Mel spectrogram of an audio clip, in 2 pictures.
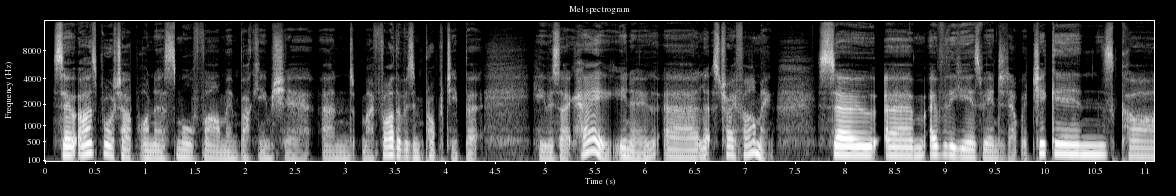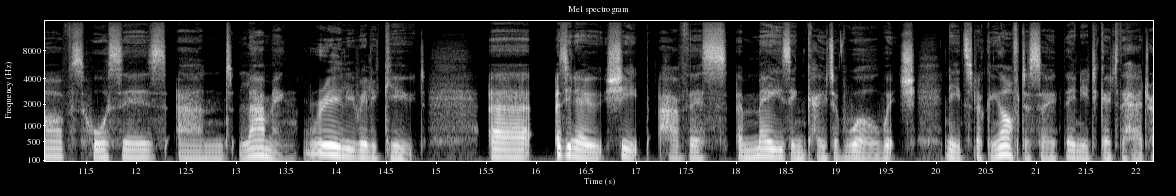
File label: Conversational Natural Family Story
